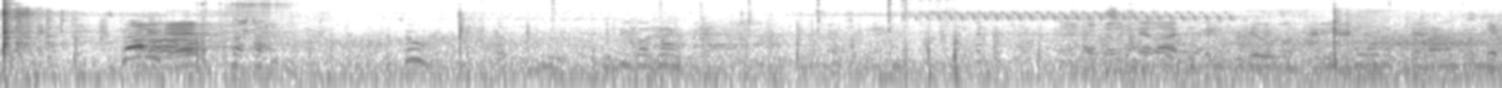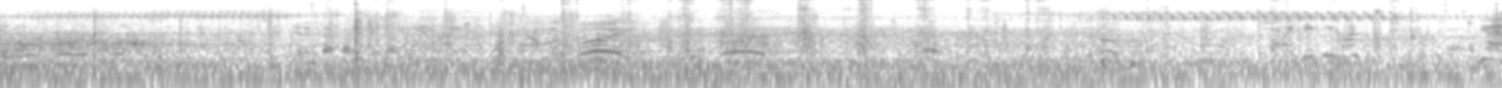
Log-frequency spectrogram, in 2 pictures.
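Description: A softball bat striking a pitched ball with one sharp crack, followed about a second later by a brief shout from players.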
